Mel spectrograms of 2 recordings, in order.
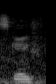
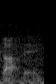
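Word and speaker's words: Skáphe: I always pronounce it Scaife, but apparently it's pronounced Scafé.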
